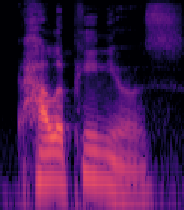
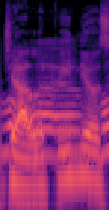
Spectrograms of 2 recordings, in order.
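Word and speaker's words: jalapeños: Just like हैलापिनोज, लोग जैलापिनोज कहते हैं, राइट?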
